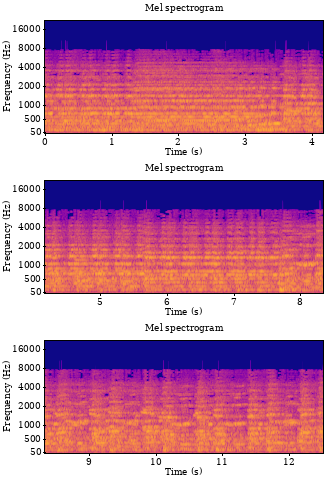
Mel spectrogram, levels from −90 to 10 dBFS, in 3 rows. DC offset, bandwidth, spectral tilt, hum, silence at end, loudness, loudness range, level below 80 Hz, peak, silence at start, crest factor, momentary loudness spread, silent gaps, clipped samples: 1%; 8 kHz; -5.5 dB/octave; none; 0 s; -11 LUFS; 1 LU; -40 dBFS; 0 dBFS; 0 s; 10 dB; 2 LU; none; under 0.1%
